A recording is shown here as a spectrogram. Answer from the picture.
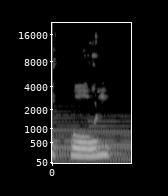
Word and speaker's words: hole: BONE bone यानी कि हड्डी, CONE कोन, शंकु, DOME डोम, गुंबद, HOLE होल, छेद, MOLE मोल, मस्सा, NOSE नोज, नाक, ROPE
